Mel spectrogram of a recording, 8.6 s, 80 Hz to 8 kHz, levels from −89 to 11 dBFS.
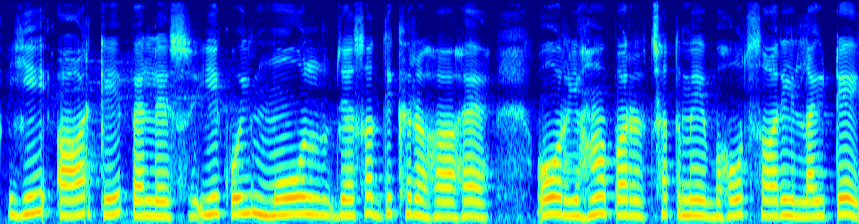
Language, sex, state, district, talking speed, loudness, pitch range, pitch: Hindi, female, Bihar, Saharsa, 135 wpm, -23 LUFS, 195-220 Hz, 205 Hz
